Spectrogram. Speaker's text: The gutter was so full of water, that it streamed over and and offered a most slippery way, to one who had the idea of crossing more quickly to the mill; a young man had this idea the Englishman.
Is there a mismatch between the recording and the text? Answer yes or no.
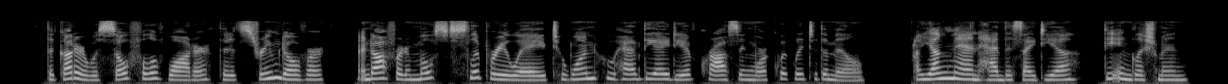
yes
